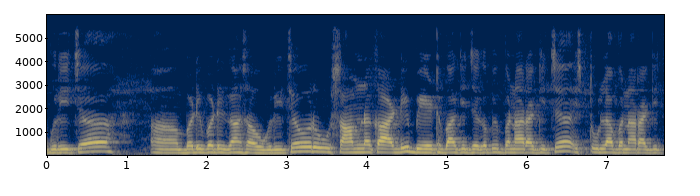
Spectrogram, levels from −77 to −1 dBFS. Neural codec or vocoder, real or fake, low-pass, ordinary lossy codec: none; real; 5.4 kHz; none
